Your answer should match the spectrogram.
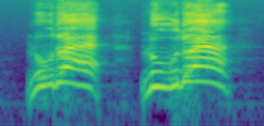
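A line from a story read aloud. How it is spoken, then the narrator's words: Policeman shouting. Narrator (Chinese): 一名警察喊着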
